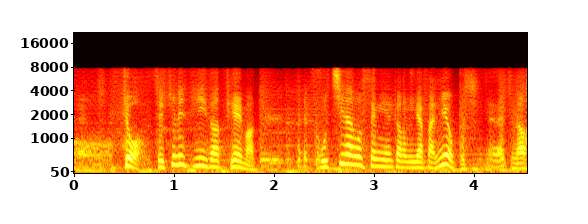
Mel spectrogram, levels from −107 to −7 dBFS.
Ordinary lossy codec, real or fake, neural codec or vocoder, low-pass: none; fake; codec, 16 kHz, 0.5 kbps, FunCodec, trained on Chinese and English, 25 frames a second; none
